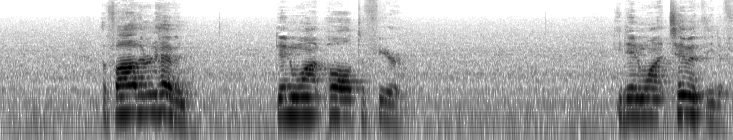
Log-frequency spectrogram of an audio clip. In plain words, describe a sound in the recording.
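A middle-aged man speaks calmly in short phrases close to the microphone.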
